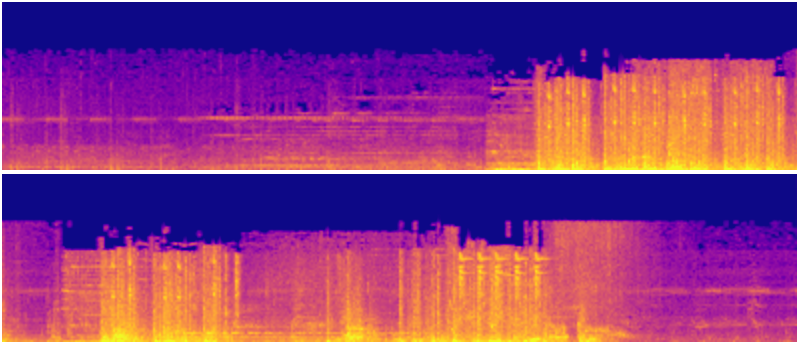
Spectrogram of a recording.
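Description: Footsteps crunch quickly over the ground.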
